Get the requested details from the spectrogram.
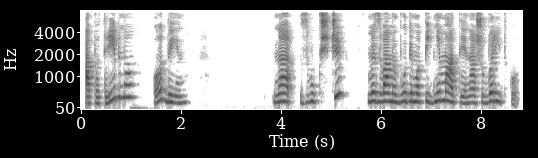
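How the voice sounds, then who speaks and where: A woman primary school teacher giving a recorded lesson to first graders, speaking gently and praising the children often. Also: a little high, highs cut off.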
